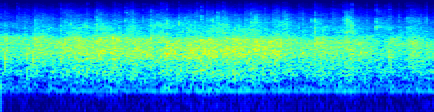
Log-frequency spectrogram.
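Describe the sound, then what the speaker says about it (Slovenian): An audience applauds award winner Zlatka Strgar at a formal municipal awards ceremony in Ravne na Koroškem, with steady, dense clapping filling the room at an even level throughout. "Zaploskajmo dobitnici Zlatki Strgar."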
